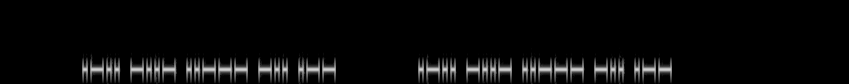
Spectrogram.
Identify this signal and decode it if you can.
Morse code, heard as a keyed tone, about 30 wpm, 700 Hz. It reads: LX2DW LX2DW
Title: DXCC-100 Call Signs - 5 Characters - Repeated 2x - 30wpm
